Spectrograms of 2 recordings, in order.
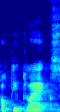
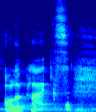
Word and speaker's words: Olaplex: how to pronounce it they ask us about opiplex or opiplex or opelex it's olaplex so they want to know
